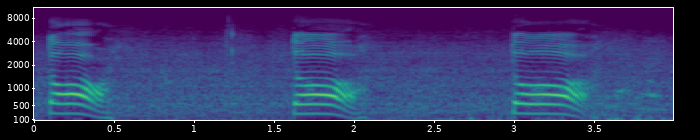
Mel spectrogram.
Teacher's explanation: ज़बान की नोक और सामने के ऊपर वाले 2 दांतों की जड़ से अदा होता है। ज़बान की नोक को कहाँ लगाएंगे, सामने के ऊपर वाले 2 दांतों की जड़ में।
